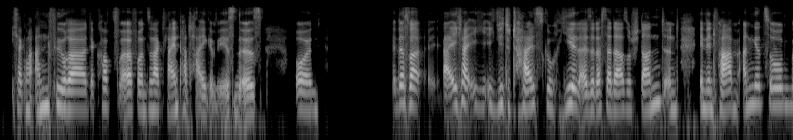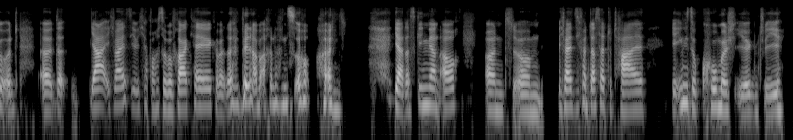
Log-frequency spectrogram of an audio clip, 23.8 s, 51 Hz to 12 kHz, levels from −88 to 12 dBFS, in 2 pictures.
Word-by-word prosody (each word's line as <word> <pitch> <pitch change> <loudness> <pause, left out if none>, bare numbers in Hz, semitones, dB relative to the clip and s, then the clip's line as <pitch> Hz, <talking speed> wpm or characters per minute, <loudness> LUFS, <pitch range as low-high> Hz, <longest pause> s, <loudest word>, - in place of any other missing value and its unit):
ich - - -16
sage 170 -1 -4
mal - - -3
Anführer 175 -2 +2
der - - -9
Kopf, 185 -1 -6
äh, 165 0 +3
von 165 -1 -4
so 170 - -8
'ner 165 -1 +4
Kleinpartei 165 -3 -3
gewesen - - -7
ist. 140 +1 +1 0.5
Und 165 -1 -1 1.2
das 215 -1 +1
war 200 -2 +5 0.5
ich 200 - -3
ja, - - +6
ich 185 -1 -12
irgendwie 200 +1 -7
total 190 0 +2
skurril, 190 +1 -2
also, 165 +2 -1
dass 165 +1 -2
der 175 - +1
da 165 0 +3
so 170 0 -9
stand 185 +9 -2
und 170 +2 -7 0.3
in - - -3
den 175 0 -3
Farben 175 +1 +4
angezogen. 200 0 -4
Und, 160 -2 -2 0.3
äh, 165 -1 +3
da - - -1 0.4
ja, 185 0 +6
ich - - -13
weiß 195 +1 +1
nicht, 180 -2 -11
ich 180 - -17
habe 185 -3 -10
auch 175 - -12
so 175 -2 -4
gefragt: 170 +2 +4
„Hey, 190 -1 +2
kann - - -7
man - - -4
da - - +3
Bilder 445 -1 +5
machen 210 -1 -3
und 205 -1 -6
so?“ 230 +6 +2 0.3
Und, 170 -5 +1 0.8
ja, - - +9
das - - -5
ging 200 0 -4
dann 190 -1 +3
auch 185 +2 +3 0.4
und, 165 -1 +1
ähm 155 -1 -1 0.2
ich 185 - -9
weiß, 180 -1 +6
ich 180 - -12
fand 210 -4 -4
das 180 0 +4
halt 195 -2 0
total 165 +1 +3 0.4
irgendwie 210 +6 -1
so 180 -3 -4
komisch 170 -1 0
irgendwie. 150 +1 -2
175 Hz, 180 wpm, -26 LUFS, 165-195 Hz, 1.2 s, ja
